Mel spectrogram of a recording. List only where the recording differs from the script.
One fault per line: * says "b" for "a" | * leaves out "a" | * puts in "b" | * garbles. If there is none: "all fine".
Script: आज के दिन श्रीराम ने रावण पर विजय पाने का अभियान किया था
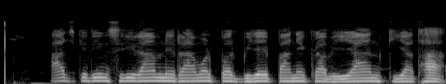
all fine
